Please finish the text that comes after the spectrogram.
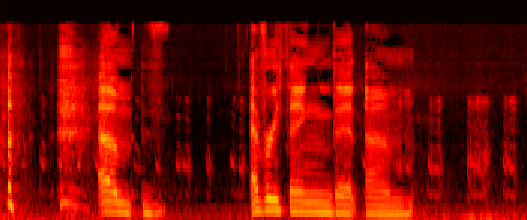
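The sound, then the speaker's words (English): Backyard chickens cluck in a run of loud bursts, a few short calls, then a pause, then longer drawn-out squawking clucks, with quieter murmuring in the gaps. “Safety with backyard chickens.”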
